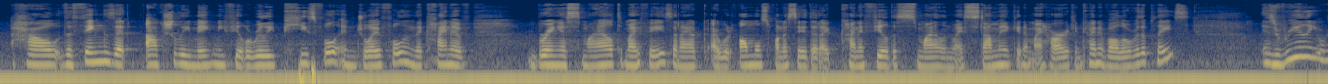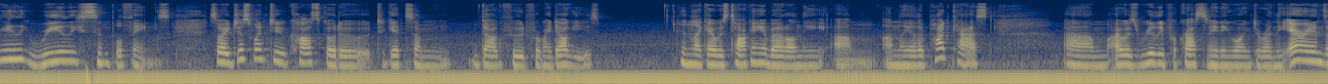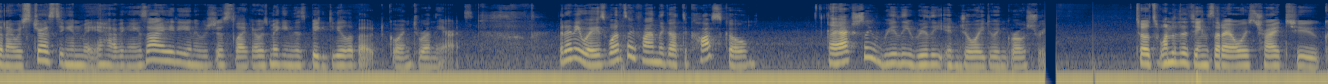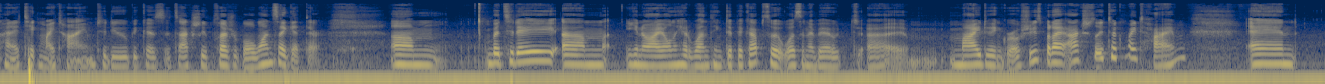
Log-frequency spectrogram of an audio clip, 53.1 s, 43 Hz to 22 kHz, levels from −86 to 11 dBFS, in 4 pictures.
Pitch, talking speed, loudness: 175 Hz, 215 wpm, -20 LUFS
